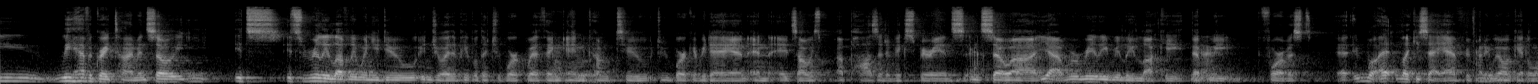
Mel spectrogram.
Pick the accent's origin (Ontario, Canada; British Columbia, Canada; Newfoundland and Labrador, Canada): Newfoundland and Labrador, Canada; St. John's; Oh, well, I'm from St. John's, Newfoundland, Canada.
